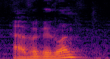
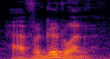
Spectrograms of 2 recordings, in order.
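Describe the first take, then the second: First: The voice rises at the end like a question. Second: The voice falls at the end like a statement. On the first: It sounds like asking something. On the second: It sounds like a plain farewell.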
